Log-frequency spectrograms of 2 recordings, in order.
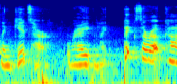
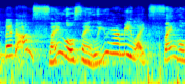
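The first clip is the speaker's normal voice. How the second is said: sassy indignation; 9 semitones higher than usual. Acted. Acted indignation for the jilted woman.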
